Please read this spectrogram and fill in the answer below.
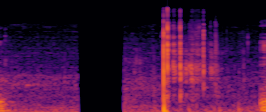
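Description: Low room hiss broken by a short dead-silent gap at an edit, then a few sharp clicks a little over a second in and a soft knock near the end, from handling at a desk.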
